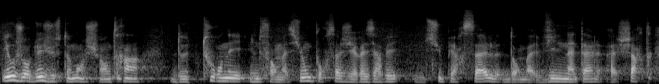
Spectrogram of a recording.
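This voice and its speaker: A man's voice: mid-range voice, fairly even intonation, fairly quick, darkish tone, husky. Forties male coach, musing and hesitant delivery straight to camera. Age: 40s. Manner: reflective, thinking aloud with frequent hesitations. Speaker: YouTube coach on hypersensitivity. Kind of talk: casual talk to camera. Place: rented room.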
